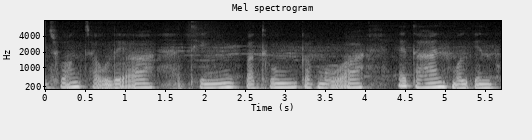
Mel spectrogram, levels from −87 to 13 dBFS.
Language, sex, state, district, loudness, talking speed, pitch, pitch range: Mizo, female, Mizoram, Aizawl, -15 LUFS, 125 wpm, 170 Hz, 160-180 Hz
